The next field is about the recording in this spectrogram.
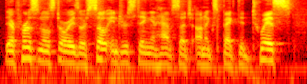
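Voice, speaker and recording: A man's voice: medium pitch, quick pace. A man reading a story aloud on a stream in a playful, mock-dramatic way with joking asides.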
